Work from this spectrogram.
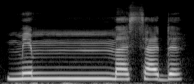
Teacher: ہم یہ نون کو میم میں داخل کر کے غنہ کے ساتھ اور تشدید کے ساتھ یہ حکم کو ادا کریں گے۔ مم مسد، کلمت مسد کے آخر میں دال پہ روکیں گے تو اس کا حکم ہوگا قلقلہ، لہذا ہم دال کو ہلاتے ہوئے یہ کلمہ کو ادا کریں گے۔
